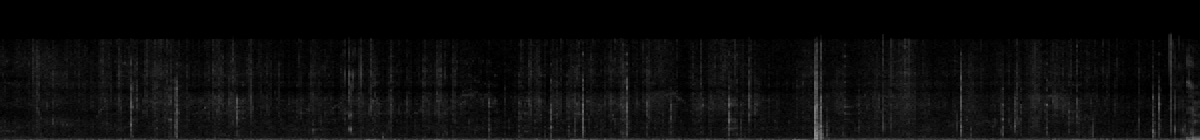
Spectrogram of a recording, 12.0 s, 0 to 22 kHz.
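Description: Sporadic small metallic clicks and taps of hand tools on the gearbox casing of a Quick G1000 hand tractor, being dismantled to replace a broken drive chain, with one sharper knock about eight seconds in.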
